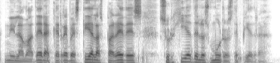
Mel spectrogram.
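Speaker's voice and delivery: plain reading voice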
